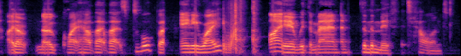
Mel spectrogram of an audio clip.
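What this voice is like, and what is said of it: Vaguely British accent. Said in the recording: “the weirdo with the British accent vaguely that apparently is getting British”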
